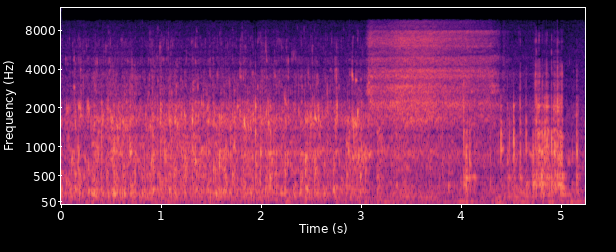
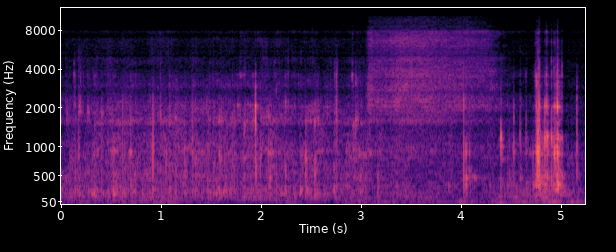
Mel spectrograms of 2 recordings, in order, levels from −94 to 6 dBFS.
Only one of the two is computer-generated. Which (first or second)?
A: second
